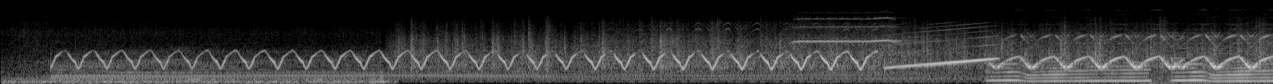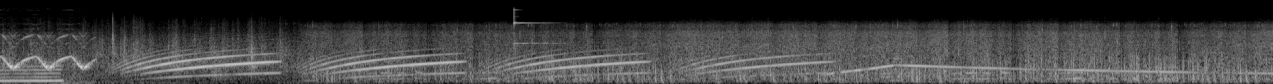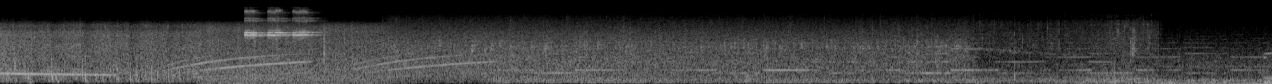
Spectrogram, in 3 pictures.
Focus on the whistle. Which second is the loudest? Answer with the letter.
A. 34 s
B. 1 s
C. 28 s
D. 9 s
C.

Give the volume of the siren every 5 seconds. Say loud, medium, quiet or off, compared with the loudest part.
medium, loud, loud, loud, medium, quiet, quiet, quiet.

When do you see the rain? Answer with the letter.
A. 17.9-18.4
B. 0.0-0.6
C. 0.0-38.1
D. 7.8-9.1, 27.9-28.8
C.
